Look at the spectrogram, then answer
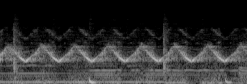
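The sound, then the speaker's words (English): A New York police (NYPD) crime-fighting patrol robot sounds a loud electronic alarm that wails in a fast, steady warble, rising and falling several times a second without pause, over a low background rumble with a few faint clicks. “Not only does this robot sound an alarm, but it can also send messages.”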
